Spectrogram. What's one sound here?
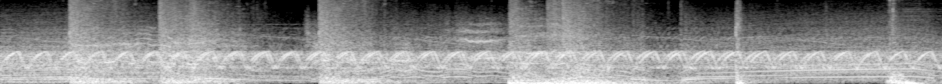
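A car engine revs up and down.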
